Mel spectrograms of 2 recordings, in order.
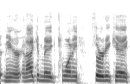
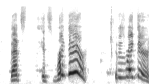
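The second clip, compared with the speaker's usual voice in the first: very high, loud, wildly animated, swooping excitement; 10 semitones higher, 6 dB louder than usual. Speaking to Jamil after listing the tools discussed: voice going high. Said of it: "You see how high my voice is going".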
